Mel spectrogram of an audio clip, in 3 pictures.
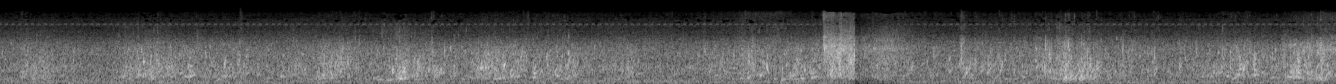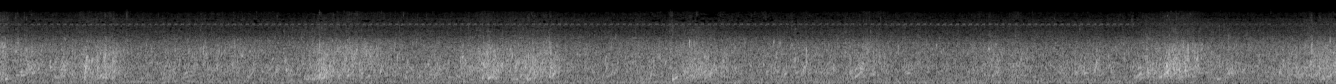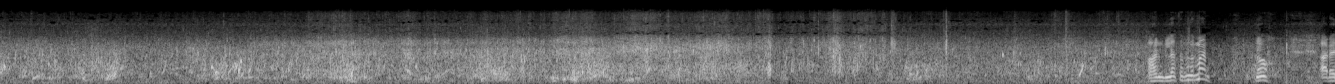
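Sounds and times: river rushing: 0.0 - 40.0
person wading and splashing: 1.2 - 6.3, 7.2 - 14.6, 16.4 - 17.2, 26.3 - 39.9.

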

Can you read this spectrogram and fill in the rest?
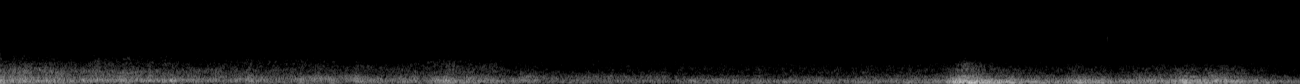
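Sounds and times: thunder rumbling: 0.0 - 13.0.

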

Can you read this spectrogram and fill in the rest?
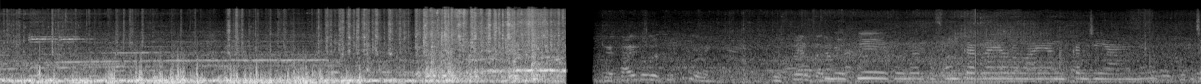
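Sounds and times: wind on microphone: 0.0 - 4.5
vehicle engine and road noise: 0.0 - 12.0
clatter: 3.1 - 5.7.

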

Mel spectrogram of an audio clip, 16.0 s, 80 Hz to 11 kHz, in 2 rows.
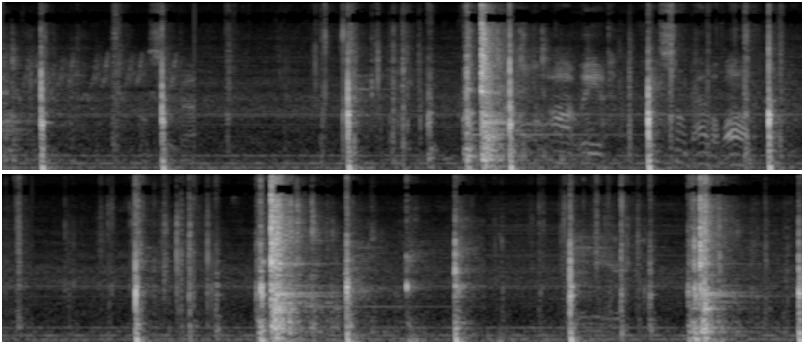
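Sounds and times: ball clattering on rim and backboard: 0.0 - 0.6, 3.4 - 6.8, 9.3 - 12.8, 13.6 - 16.0
basketball bouncing on hard ground: 0.0 - 16.0.

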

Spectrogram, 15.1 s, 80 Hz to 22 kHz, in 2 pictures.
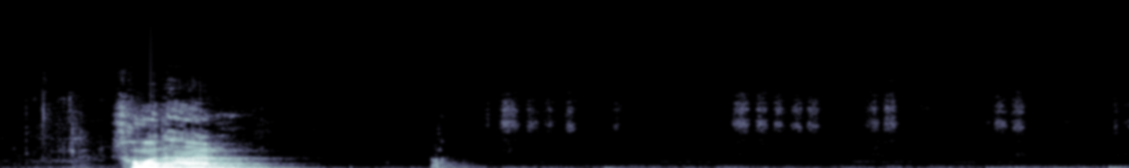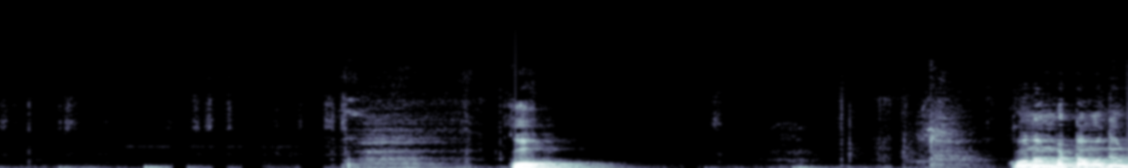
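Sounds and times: pen scratching on paper: 3.2 - 9.8, 11.8 - 13.6.

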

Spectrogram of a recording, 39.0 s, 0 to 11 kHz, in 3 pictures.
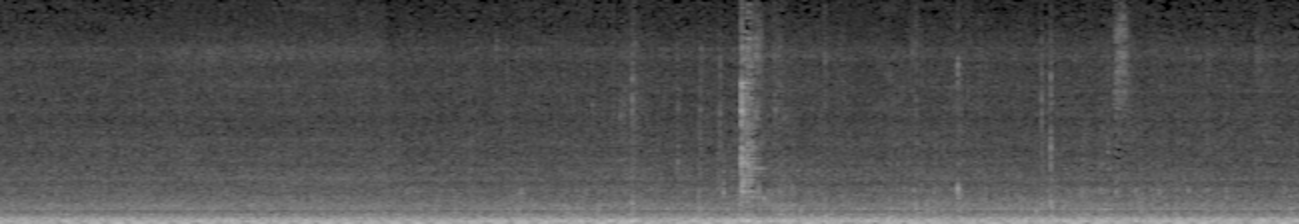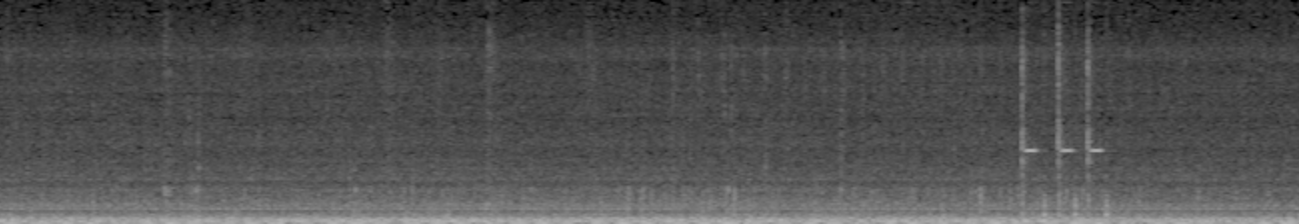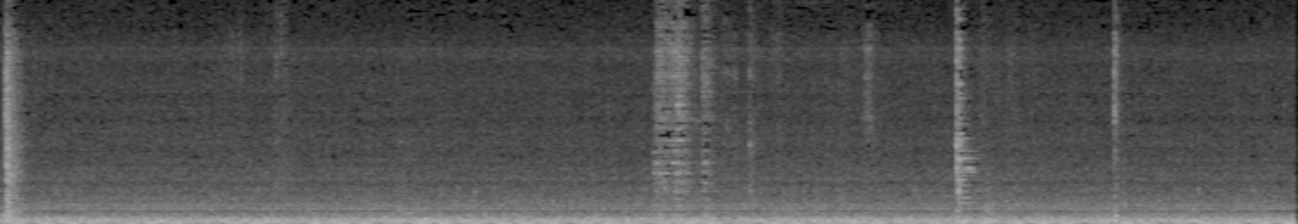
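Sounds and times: soup boiling in pot: 0.0 - 38.9
metal ladle clinking on pot: 35.6 - 35.9.

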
